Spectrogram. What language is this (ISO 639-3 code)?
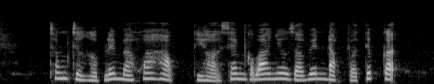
vie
